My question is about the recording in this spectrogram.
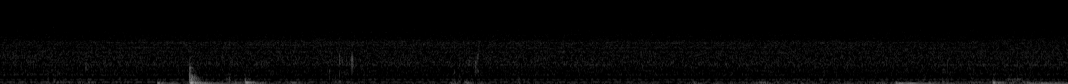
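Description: Quiet room tone with a steady faint hiss, broken by a few soft low thumps about two seconds in and again near the end, with a couple of faint ticks between.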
